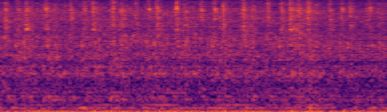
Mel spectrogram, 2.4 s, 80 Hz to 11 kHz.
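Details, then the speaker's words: Factory Five '33 Hot Rod, 351 Windsor stroked to 408 CI, 512 hp, dual Edelbrock 500 CFM carbs, warming up: deep steady lopey V8 idle rumble, no knocks or ticks; purrs as it should, normal idle. "purrs as it should. Exhaust sounds great."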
